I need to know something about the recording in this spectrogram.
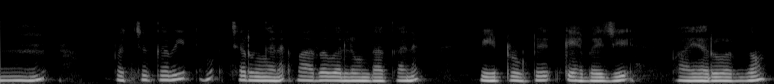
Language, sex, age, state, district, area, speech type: Malayalam, female, 45-60, Kerala, Kasaragod, rural, spontaneous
